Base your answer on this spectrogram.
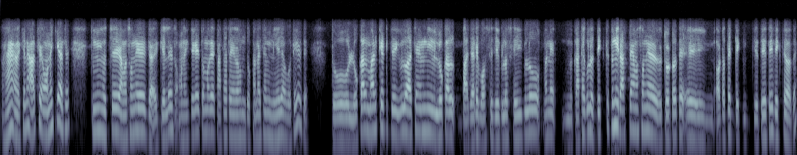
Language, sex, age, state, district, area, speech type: Bengali, male, 18-30, West Bengal, Bankura, urban, conversation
